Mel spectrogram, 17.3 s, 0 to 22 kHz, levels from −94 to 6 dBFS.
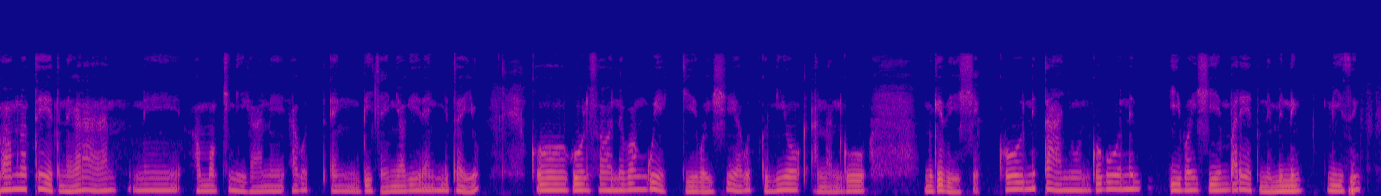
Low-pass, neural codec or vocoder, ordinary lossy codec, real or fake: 7.2 kHz; none; MP3, 48 kbps; real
